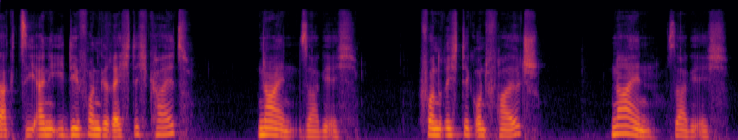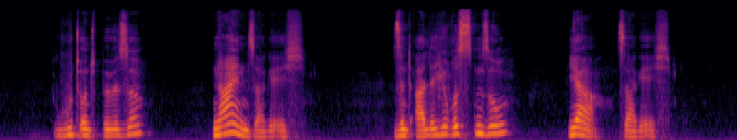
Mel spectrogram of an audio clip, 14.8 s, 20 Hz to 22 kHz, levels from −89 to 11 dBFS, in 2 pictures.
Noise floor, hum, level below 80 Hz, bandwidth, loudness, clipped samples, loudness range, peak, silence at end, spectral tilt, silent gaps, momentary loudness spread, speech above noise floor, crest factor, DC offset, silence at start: -67 dBFS; none; -62 dBFS; 16.5 kHz; -24 LUFS; under 0.1%; 3 LU; -6 dBFS; 0.7 s; -5 dB/octave; none; 14 LU; 44 dB; 20 dB; under 0.1%; 0 s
